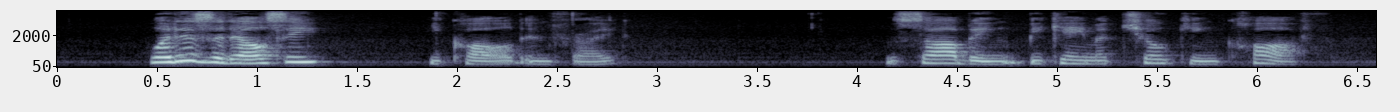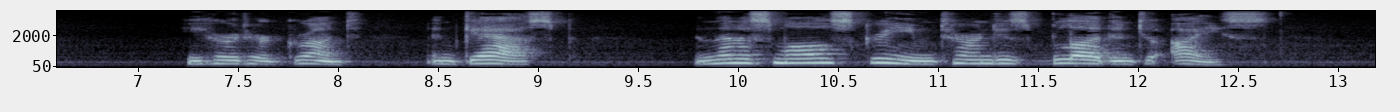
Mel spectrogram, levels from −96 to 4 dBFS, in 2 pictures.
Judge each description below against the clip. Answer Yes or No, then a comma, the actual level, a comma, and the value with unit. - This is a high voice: Yes, high, 220 Hz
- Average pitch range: No, wide, 6.6 semitones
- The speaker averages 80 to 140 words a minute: Yes, slow, 135 wpm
